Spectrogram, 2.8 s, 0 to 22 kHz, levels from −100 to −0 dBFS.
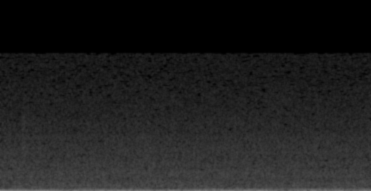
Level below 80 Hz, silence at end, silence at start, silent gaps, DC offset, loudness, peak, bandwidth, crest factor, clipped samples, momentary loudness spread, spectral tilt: -56 dBFS; 0 s; 0 s; none; under 0.1%; -57 LUFS; -40 dBFS; 16 kHz; 12 dB; under 0.1%; 2 LU; -4 dB/octave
